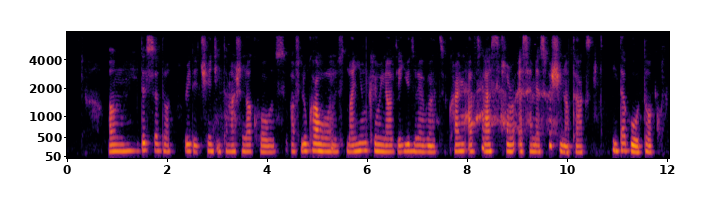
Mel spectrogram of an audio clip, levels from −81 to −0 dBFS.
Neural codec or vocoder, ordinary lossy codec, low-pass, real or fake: codec, 24 kHz, 0.9 kbps, WavTokenizer, medium speech release version 2; none; 7.2 kHz; fake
